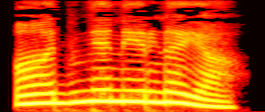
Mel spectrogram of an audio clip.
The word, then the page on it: ಆಜ್ಞೆನಿರ್ಣಯ: kannada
